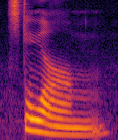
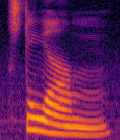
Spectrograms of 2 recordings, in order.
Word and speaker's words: storm: 다 물어 주셔야 돼요 storm 한 번만 더 해볼까요 자 다시 st 이렇게 발음하면서 입은음 이렇게 다물어 줍니다 storm이 rml 원어 발음으로 정확히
